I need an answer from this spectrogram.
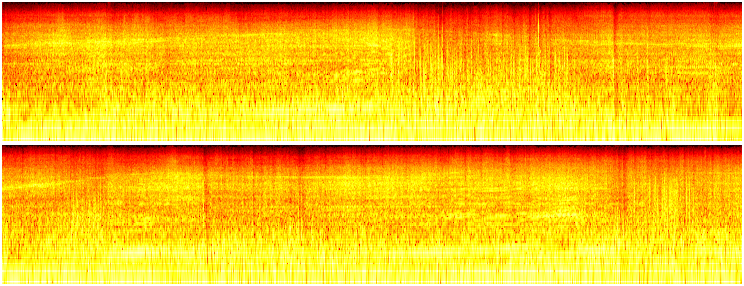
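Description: Twin-cylinder adventure motorcycle engine under way, its note rising several times and dropping back between as it pulls through the gears, with wind rushing over the microphone.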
